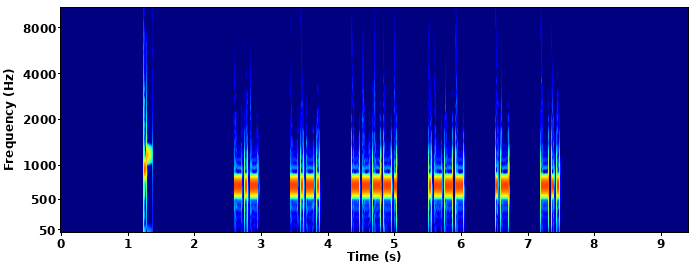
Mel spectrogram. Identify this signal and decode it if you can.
Morse code, heard as a keyed tone, about 30 wpm, spaced as for 14 wpm, 700 Hz. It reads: KC9JAD
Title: USA Call Signs - 6 Characters - 4x Character Spacing - 30wpm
